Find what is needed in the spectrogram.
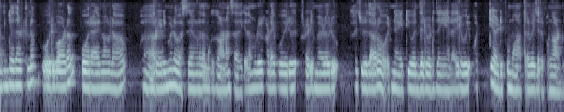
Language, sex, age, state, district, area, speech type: Malayalam, female, 30-45, Kerala, Palakkad, rural, spontaneous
